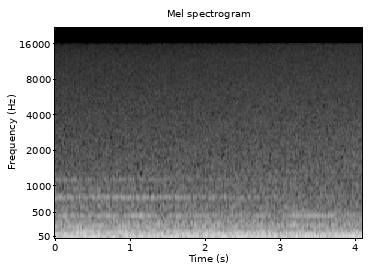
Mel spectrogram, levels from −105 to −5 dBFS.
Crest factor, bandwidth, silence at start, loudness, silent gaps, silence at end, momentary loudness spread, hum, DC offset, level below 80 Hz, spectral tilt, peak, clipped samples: 12 dB; 7.6 kHz; 0 s; -31 LUFS; none; 0 s; 1 LU; none; under 0.1%; -26 dBFS; -8 dB/octave; -14 dBFS; under 0.1%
